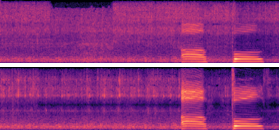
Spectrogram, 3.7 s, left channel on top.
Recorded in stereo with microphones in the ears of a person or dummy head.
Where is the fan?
85° right.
